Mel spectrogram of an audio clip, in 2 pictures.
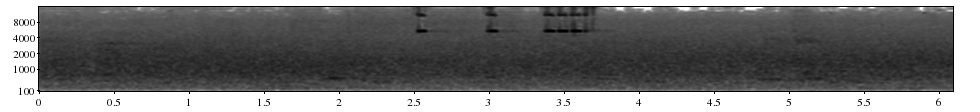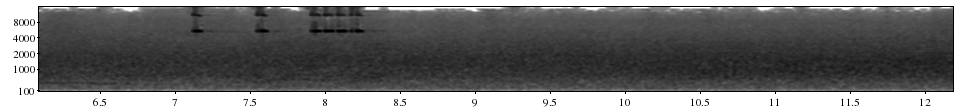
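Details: Japanese pine cricket (matsumushi) singing from city shrubbery in early autumn: bright, high, clipped chirps in groups of two single notes then a rapid triple, the phrase recurring about every five seconds over a constant roar of traffic.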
